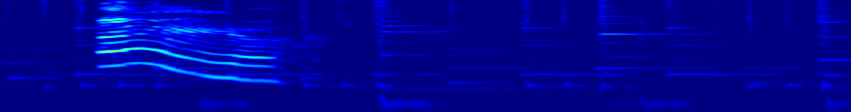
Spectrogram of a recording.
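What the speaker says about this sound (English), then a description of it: "He's meowing from the bed," A single drawn-out meow rises and falls over about a second, fairly loud, followed by quiet room noise.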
